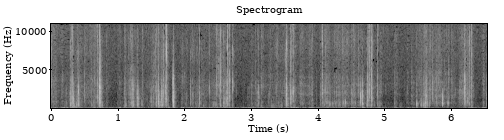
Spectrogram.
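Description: Fingertips and nails crinkle and scratch across the glossy surface of an empty, illustrated laminated polypropylene tote bag. A steady stream of short, crisp crackles and scratchy bursts rises and falls over a low rumble, with no ring after each touch.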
